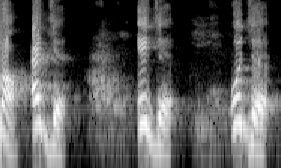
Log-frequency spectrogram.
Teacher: Rupa-rupa nak sebut jim guna tengah lidah. Tengah lidah.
